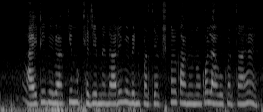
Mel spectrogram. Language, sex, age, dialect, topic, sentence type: Hindi, female, 25-30, Hindustani Malvi Khadi Boli, banking, statement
